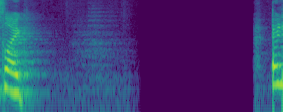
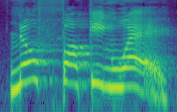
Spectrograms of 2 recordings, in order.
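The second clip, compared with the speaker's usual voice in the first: slow, stretched-out astonishment; imitating stunned disbelief; 2 semitones higher, much slower than usual. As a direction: draw out each word in disbelief. Fan stunned at recognizing her.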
